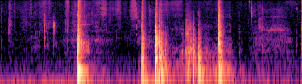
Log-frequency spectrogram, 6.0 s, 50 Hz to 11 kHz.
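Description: A Chinese Type 88 Hanyang rifle being turned over on a wooden table: one sharp thunk about one and a half seconds in as it is set down, then several lighter knocks and bumps of the stock against the tabletop.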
